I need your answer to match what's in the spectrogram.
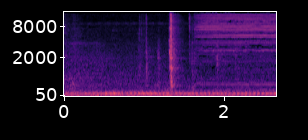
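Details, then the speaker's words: Honda Beat FI scooter with ECU error, after fitting a replacement ECU, key switched on: steady high electric buzz over a low hum; normal fuel pump priming. "Sekarang kita coba putar kunci kontak kawannya kita cek pulpomnya Apakah bunyi"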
